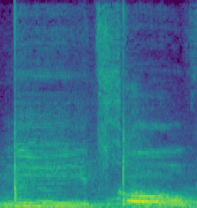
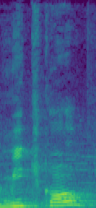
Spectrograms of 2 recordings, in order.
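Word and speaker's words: Micko: Za mladi Mitsko vojvoda džemo. Za mladi Mitsko vojvoda. I'm hearing some Michko. It's not ch, it's s. S. It's like a little TS.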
